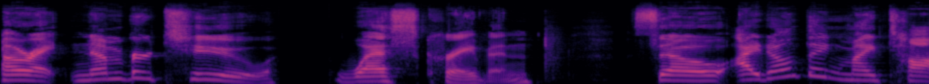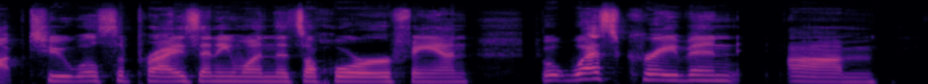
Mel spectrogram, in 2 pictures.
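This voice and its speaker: With an animated tone and lively intonation, a woman speaks at a medium pitch and a fairly slow pace, the recording very clean, silent behind her, and dry and close with no echo. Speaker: podcast host. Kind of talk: casual solo podcast commentary.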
